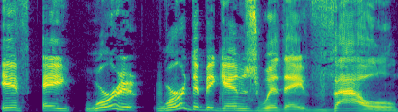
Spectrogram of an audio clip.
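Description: A man with an American accent, fairly high pitch, very wide pitch swings, a bright, sharp tone and vocal fry, on a very clean recording with a silent background. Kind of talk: casual chat.

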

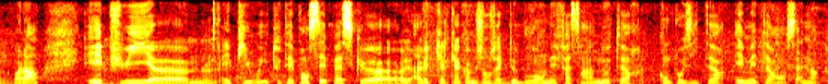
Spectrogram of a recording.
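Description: Over music in the background, a man of medium pitch speaks at a moderate pace with ordinary pitch variation. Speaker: researcher and teacher. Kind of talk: interview.

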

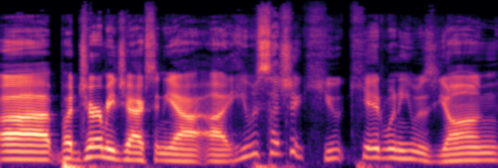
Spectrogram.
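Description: On a very clean recording with a silent background, a man speaks at a fairly quick pace in a bright, sharp tone. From small town. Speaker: podcast host. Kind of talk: casual chat.

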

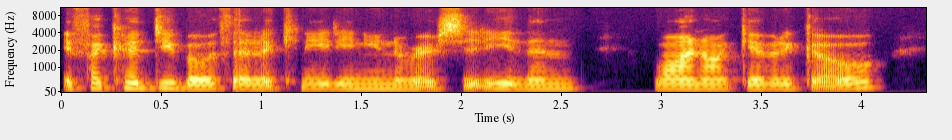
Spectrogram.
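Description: A woman speaks at a fairly quick pace. Her voice has a fairly low pitch and a dark, mellow tone. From Victoria, British Columbia, Canada. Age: 20s. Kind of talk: interview. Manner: halting, many fillers.

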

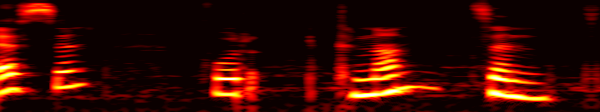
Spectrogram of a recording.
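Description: A woman with an Arabic accent speaks at a very slow pace. Her pitch is fairly high, with ordinary variation. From Iraq. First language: Arabic (speaking German). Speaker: meeting participant. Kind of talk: interview. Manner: halting.

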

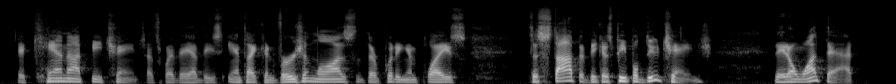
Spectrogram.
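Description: A man speaks in a normal speaking voice at medium pitch, his intonation lively and his loudness swinging widely. The sound is dry and close with no echo, over a quiet background. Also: moderate pace. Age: 60s. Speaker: pastor and trial lawyer. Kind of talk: casual chat.

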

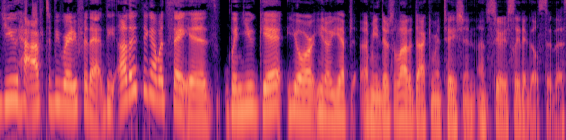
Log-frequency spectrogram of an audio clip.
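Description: A woman's animated, very fast delivery with hardly any pauses, vocal fry and very wide pitch swings, in a dry, close sound with no echo. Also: medium pitch for a woman. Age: 40s. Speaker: podcast host, middle school teacher. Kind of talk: casual interview chat. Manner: animated, laughing often.

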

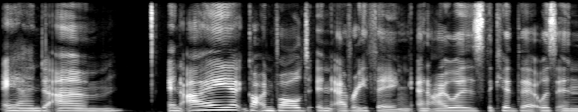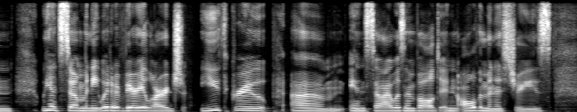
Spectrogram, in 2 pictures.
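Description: In an unremarkable speaking voice, a woman talks with an American accent at a moderate pace and a fairly low pitch. Her intonation stays fairly even, and her loudness is very even. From Florida, Daytona Beach. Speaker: digital event coordinator. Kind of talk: casual chat.

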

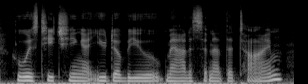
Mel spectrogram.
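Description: With fairly low pitch and ordinary pitch variation, a woman talks in an unremarkable speaking voice. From US Midwest, Wisconsin. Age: 40s. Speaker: university staff member and arts nonprofit worker. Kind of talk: casual interview conversation.

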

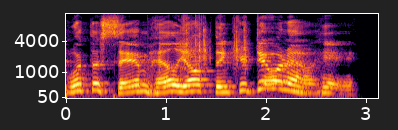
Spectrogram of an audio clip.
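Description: A loud, drawling put-on character voice from a man, high-pitched, at a moderate pace. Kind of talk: Western folk speech. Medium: actual play. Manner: loud, challenging drawl.

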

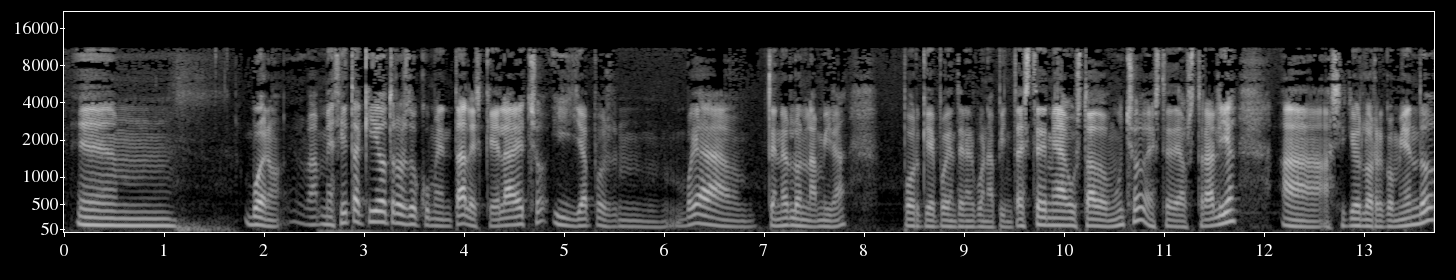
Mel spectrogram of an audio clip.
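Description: Medium pitch for a man, ordinary pitch variation, and a moderate tempo. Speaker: podcast host. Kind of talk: casual chat.

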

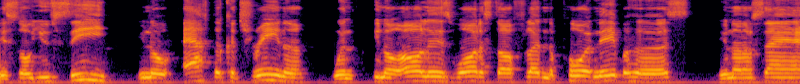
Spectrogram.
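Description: A man talks in a New Orleans accent at a fairly high pitch. His intonation is fairly even and his loudness very even. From New Orleans, Desire Project. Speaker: hip hop artist and activist. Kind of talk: casual chat. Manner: halting, many fillers.

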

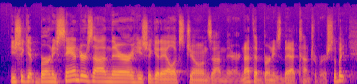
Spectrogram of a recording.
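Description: With a fairly quick pace and vocal fry, a man at medium pitch makes very wide pitch swings. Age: 50s. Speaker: podcast host. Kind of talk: casual political chat livestream. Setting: live stream.

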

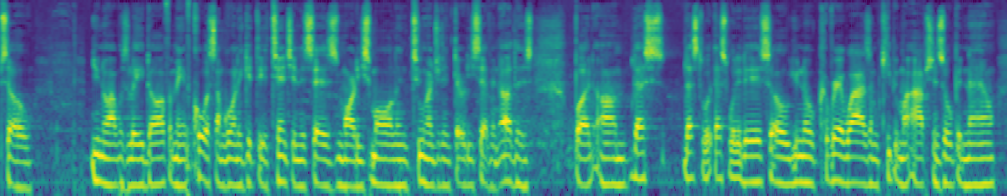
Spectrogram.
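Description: A man with an American accent speaks at a moderate pace in a medium pitch, keeping his intonation fairly even and his loudness very even. Noticeable background noise runs behind him. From US Northeast, Atlantic City, New Jersey. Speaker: city council president. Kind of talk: radio interview. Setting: radio studio.

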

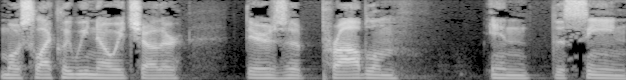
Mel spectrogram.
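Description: In a normal speaking voice with an American accent, this speaker talks at a moderate pace with fairly even intonation on a very clean recording with a silent background. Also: man. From Long Island, New York (Suffolk County). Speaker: improv comedian. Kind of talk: interview.

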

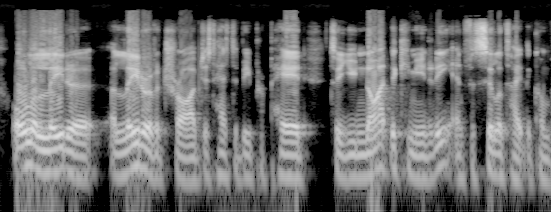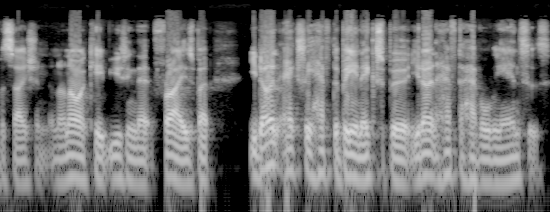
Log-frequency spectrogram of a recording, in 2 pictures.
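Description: Very deep and low in pitch, a man talks very fast in an Australian accent. The recording is very clean with a silent background. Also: ordinary pitch variation. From Australia (Melbourne). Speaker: digital business coach. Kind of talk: interview.

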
